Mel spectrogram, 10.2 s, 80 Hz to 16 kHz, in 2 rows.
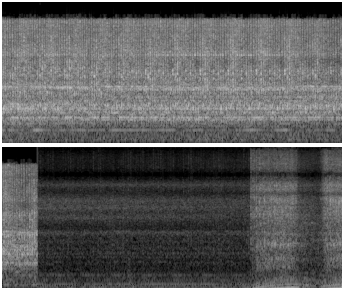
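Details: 60-year-old Clark Michigan 55A wheel loader diesel, started after a fitting was tightened with its O-rings seated to check for leaks. It gives an even, steady clatter at about three beats a second, drops off, then turns over again: a normal idle.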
